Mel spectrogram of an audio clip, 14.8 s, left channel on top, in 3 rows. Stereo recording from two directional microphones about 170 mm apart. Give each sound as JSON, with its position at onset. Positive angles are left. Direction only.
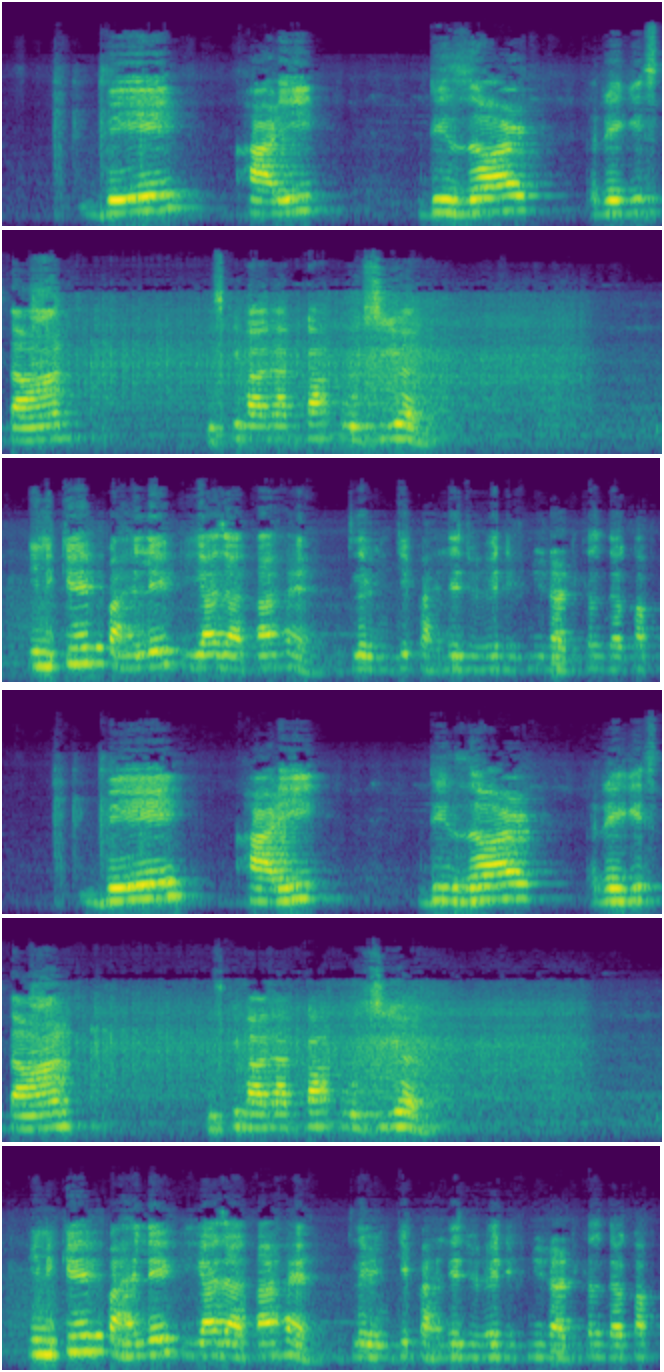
{"t": 0.3, "sound": "a sound", "side_deg": -15}
{"t": 1.8, "sound": "a woman's voice", "side_deg": -15}
{"t": 6.5, "sound": "a woman's voice", "side_deg": -15}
